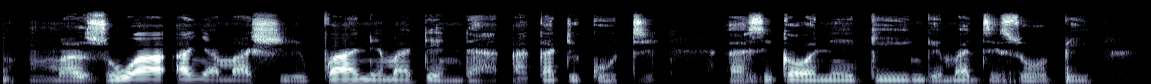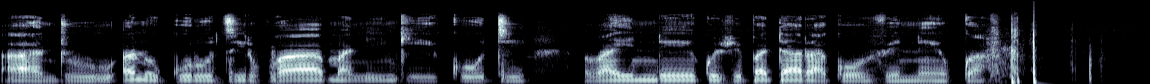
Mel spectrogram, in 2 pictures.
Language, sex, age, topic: Ndau, male, 18-24, health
